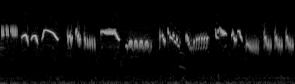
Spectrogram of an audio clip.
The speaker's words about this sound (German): Klingt nicht so richtig nach Lerche. Zeigst du mir mal, wie es richtig klingt?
